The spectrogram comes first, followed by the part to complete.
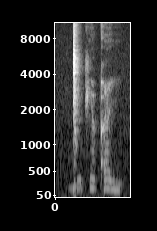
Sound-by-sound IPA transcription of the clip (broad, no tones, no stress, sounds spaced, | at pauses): ɡ͡ǀ ĩ t͡ʃ ĩ qʼ i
